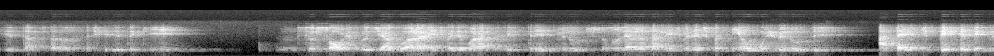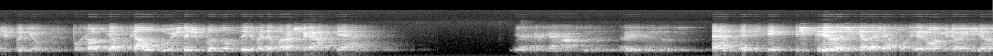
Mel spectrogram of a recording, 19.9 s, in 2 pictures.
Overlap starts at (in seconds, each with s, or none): none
